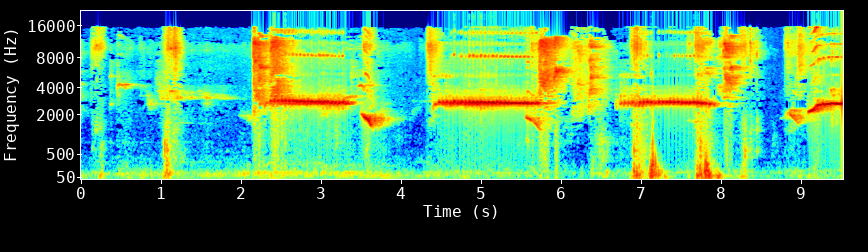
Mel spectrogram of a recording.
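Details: Male common iora duel used as a lure: long, steady, piercing whistles held for about a second each, alternating with brief falling slurs and scratchy high chips, sung loudly and repeatedly.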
